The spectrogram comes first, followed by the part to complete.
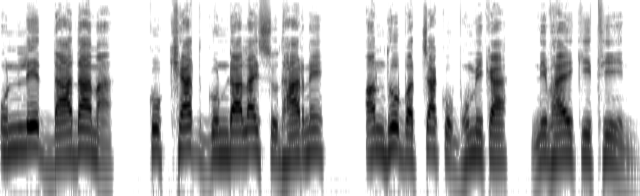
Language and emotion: Nepali, neutral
